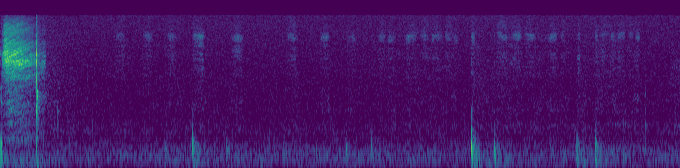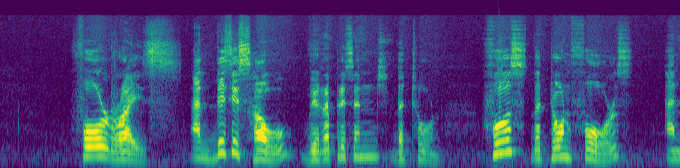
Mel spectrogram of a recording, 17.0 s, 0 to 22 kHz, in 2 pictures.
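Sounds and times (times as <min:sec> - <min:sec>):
marker pen writing on whiteboard: 0:01.4 - 0:08.2.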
